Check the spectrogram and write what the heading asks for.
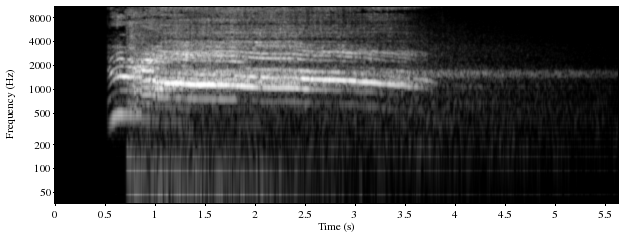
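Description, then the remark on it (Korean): A single loud, raw scream from a man standing alone amid a crowd of onlookers bursts out suddenly and holds for about three seconds, its pitch sliding slowly downward before it breaks off into a fading, echoing tail. “잠시 멈췄다가 폐안까지 울릴 만큼 큰 소리로 다시 또 악을 썼다.”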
